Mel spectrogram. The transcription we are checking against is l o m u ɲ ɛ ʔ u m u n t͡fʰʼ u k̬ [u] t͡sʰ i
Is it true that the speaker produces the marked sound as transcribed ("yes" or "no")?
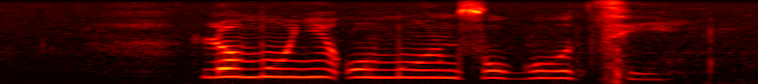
no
